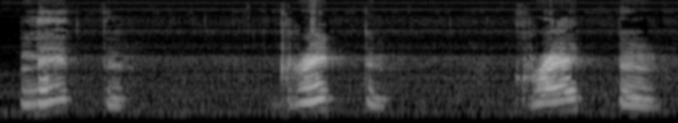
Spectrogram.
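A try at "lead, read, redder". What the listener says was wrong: Now you're having trouble with the R there. It's read, redder.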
